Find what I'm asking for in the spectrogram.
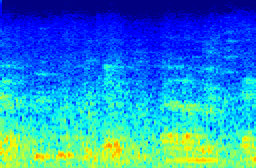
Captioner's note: laughing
